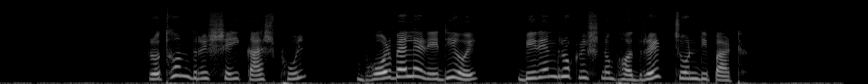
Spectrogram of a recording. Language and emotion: Bengali, neutral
